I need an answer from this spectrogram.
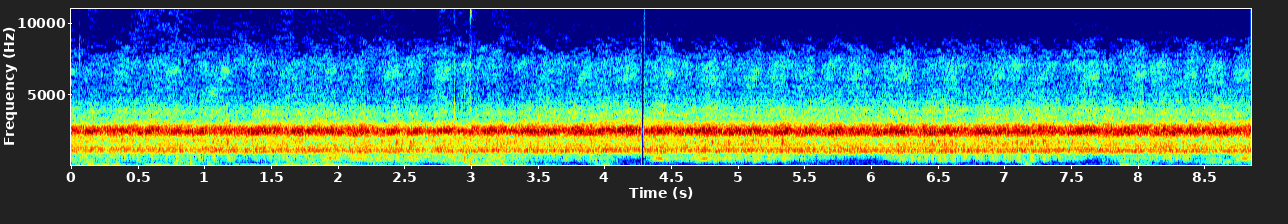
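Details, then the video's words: Many frogs calling together at night near a mountain village home, a sound heard only at this time of year; dense, unbroken trilling chorus centred on a steady high band, with faint low thumps. "잠이 오지않은 밤 개구리 소리와 잠을 청해보세요"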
